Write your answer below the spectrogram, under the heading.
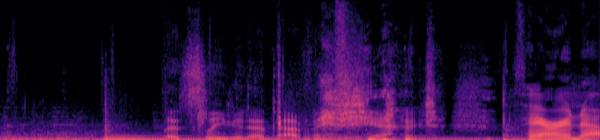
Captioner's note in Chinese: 笑聲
